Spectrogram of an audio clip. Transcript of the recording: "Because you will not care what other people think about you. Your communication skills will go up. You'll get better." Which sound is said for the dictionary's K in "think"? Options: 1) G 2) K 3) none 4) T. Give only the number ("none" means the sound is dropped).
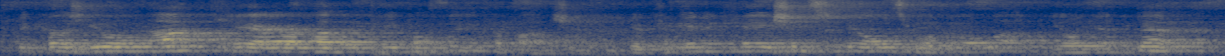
2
